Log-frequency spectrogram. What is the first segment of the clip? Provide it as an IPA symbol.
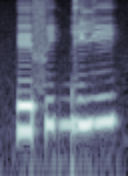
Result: e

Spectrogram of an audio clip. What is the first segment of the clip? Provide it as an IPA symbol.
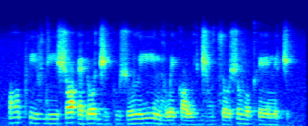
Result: ɔ̤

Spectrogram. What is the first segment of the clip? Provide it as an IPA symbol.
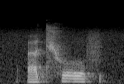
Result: ʔ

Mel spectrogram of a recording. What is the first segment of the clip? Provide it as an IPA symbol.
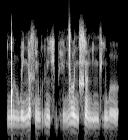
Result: ŋ͡ǃ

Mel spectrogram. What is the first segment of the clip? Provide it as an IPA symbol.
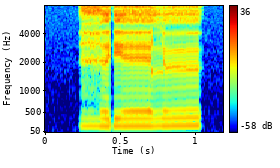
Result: ɦ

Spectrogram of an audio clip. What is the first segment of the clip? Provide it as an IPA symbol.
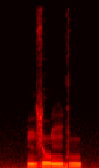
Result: n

